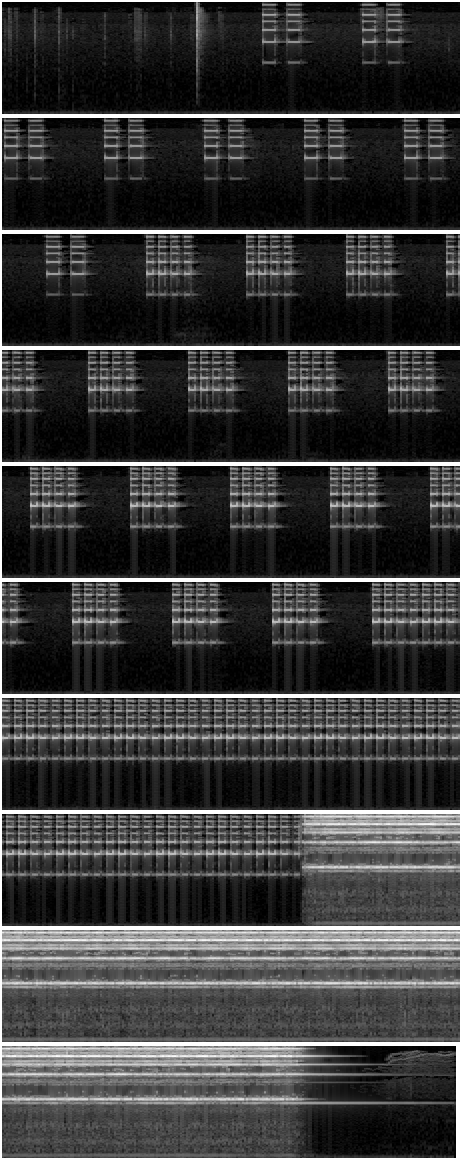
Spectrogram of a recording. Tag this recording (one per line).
alarm
clock
compression
sample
